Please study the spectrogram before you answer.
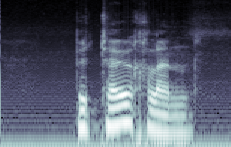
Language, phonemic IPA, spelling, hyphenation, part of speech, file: Dutch, /bəˈtøːɣələ(n)/, beteugelen, be‧teu‧ge‧len, verb, Nl-beteugelen.ogg
- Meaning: to curb, rein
